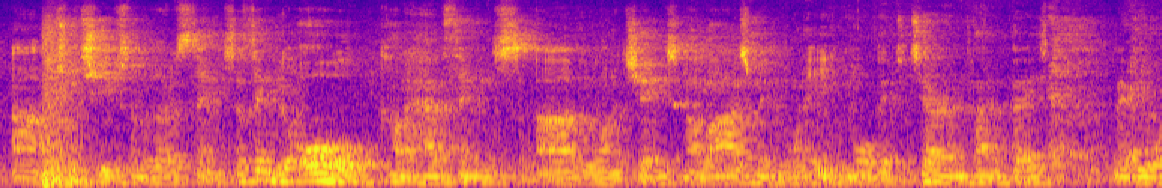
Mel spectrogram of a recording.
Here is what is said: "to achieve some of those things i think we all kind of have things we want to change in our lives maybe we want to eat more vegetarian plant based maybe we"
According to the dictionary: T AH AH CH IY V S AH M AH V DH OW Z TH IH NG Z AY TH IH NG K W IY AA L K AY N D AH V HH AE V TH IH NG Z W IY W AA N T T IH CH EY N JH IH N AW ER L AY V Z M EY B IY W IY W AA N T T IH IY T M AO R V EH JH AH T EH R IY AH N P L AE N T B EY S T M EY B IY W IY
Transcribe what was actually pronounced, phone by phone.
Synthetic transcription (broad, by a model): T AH AH CH IY V S AH M AH V DH OW Z TH IH NG Z AY TH IH NG K W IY AA L K AY N D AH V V TH IH NG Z W IY W AA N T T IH CH EY N JH IH N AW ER L AY V Z M EY B IY W IY W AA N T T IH IY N M AO R V EH JH AH T EH R IY AH N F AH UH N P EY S M EY B IY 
